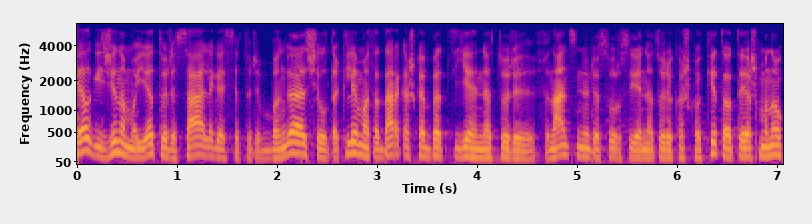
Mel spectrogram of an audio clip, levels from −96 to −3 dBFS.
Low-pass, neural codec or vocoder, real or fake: 5.4 kHz; none; real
